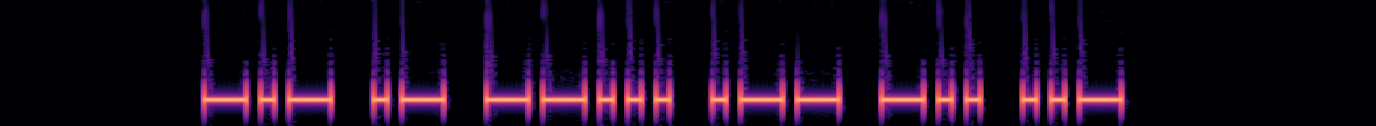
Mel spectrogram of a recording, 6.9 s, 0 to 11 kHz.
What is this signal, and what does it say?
Morse code, heard as a keyed tone, about 17 wpm, 700 Hz. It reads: KA7WDU
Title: USA Call Signs - 6 Characters - 17wpm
